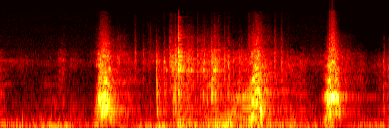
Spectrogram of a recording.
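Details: Yard dog that had repeatedly escaped, barking in four sharp, loud bursts roughly every three-quarters of a second, the last one ringing and slightly tonal.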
